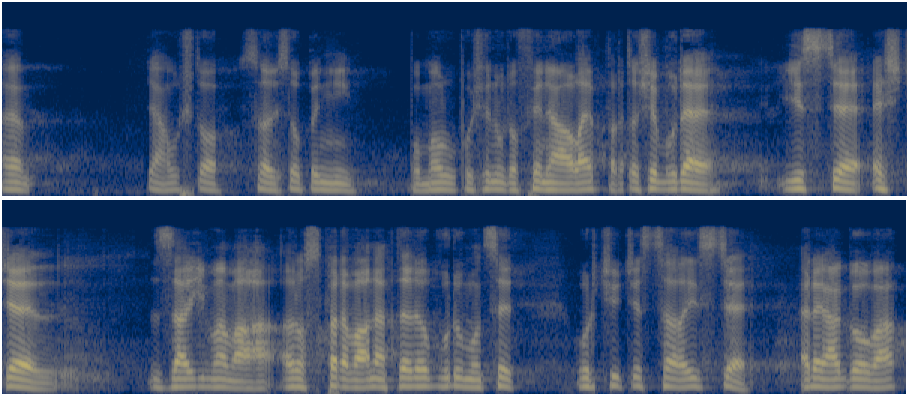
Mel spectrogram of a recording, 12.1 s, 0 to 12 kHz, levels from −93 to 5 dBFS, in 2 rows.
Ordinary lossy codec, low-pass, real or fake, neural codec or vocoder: MP3, 64 kbps; 7.2 kHz; fake; codec, 16 kHz, 0.8 kbps, ZipCodec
